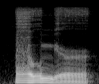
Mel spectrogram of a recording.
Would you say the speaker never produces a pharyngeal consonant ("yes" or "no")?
no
